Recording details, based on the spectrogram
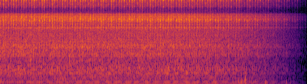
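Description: Even diesel clatter at idle with a steady rhythm and no sharp tick over it, then a clean shutdown; engine sounds healthy.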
